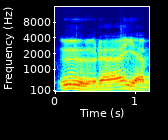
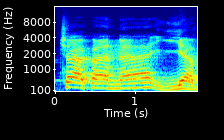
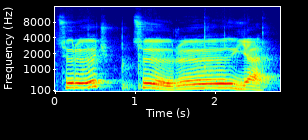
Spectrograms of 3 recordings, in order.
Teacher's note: hər bir K-dən sonra saitlə başlayan söz gəldiyinə görə Y cingiltili kimi tələffüz olunur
